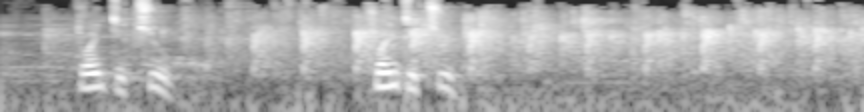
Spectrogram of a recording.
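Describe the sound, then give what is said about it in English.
An audience claps steadily in a dense, crackling patter that carries through the whole stretch, with brief bursts of a voice speaking over the applause. “You don't need to clap for anything.”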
